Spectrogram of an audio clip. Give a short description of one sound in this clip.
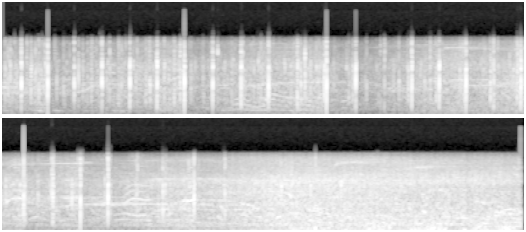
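A crowd cheers and shouts, growing louder.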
